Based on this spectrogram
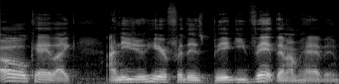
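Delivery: ordinary talk, nothing marked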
